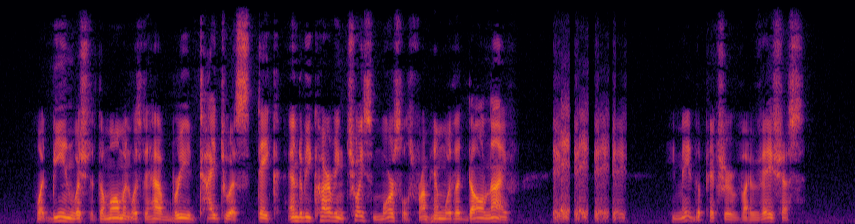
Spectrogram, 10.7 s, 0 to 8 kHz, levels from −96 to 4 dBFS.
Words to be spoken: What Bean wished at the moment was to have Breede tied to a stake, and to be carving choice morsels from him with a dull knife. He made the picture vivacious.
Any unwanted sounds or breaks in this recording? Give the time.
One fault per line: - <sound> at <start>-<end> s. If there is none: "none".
- laugh at 6.9-7.8 s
